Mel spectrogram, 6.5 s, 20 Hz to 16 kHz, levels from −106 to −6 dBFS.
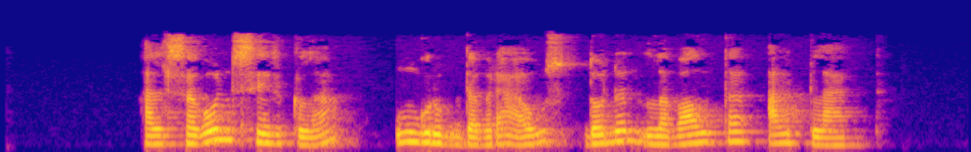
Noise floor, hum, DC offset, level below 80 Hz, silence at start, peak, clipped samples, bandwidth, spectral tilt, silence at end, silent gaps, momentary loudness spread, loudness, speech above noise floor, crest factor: -88 dBFS; none; under 0.1%; -58 dBFS; 0.95 s; -2 dBFS; under 0.1%; 8 kHz; -5 dB/octave; 0.75 s; none; 11 LU; -19 LUFS; 70 dB; 18 dB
